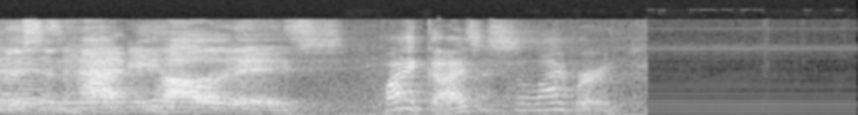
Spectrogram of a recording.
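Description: A middle-aged man speaks up clearly to a group nearby.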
